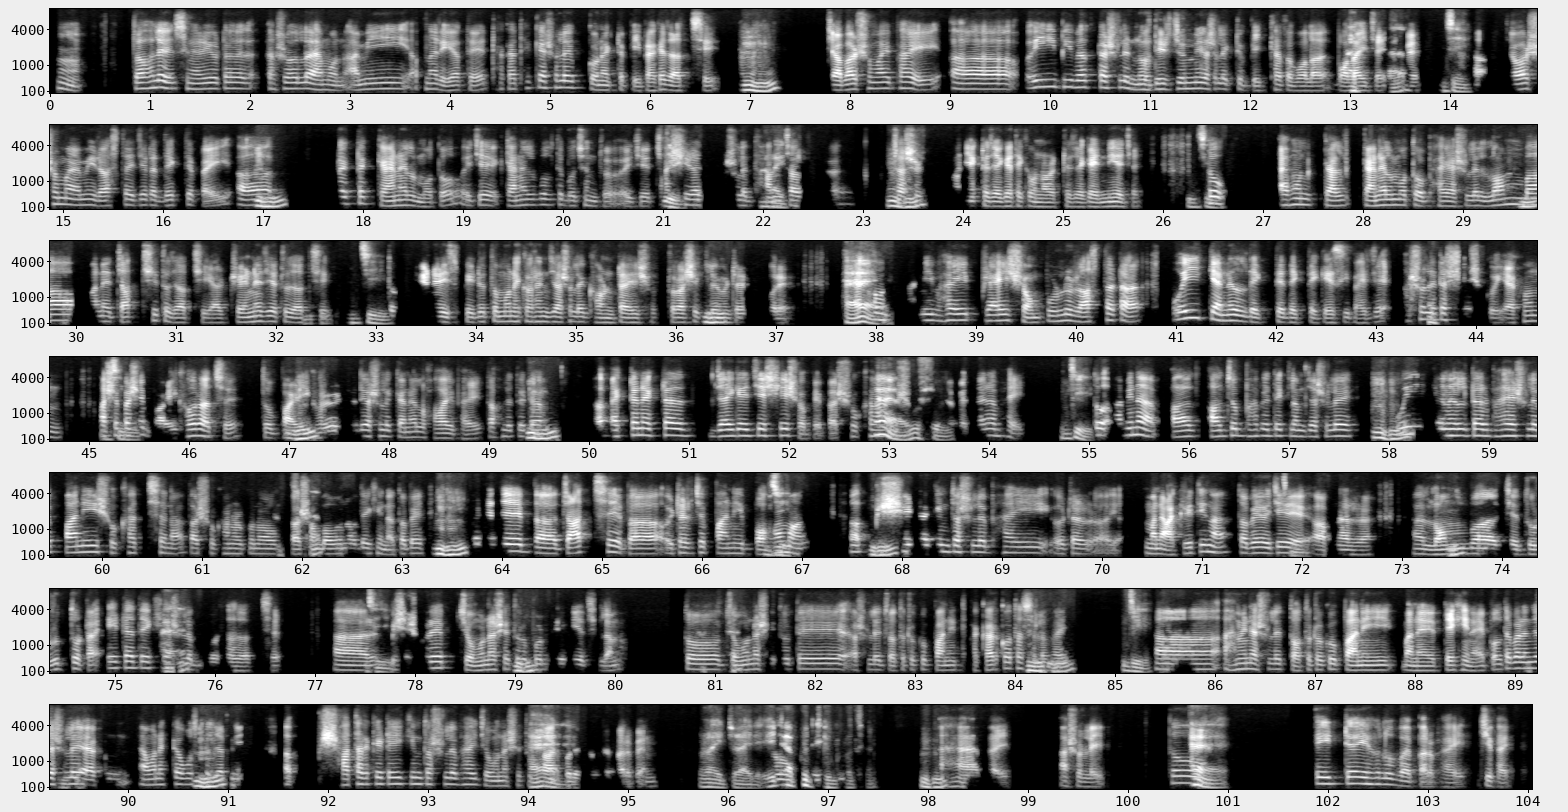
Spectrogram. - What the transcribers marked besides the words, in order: other background noise; static; "বিভাগটা" said as "বিবাগটা"; distorted speech; drawn out: "লম্বা"; other noise; unintelligible speech
- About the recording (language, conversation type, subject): Bengali, unstructured, নদী দূষণ কেন বন্ধ করা যাচ্ছে না?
